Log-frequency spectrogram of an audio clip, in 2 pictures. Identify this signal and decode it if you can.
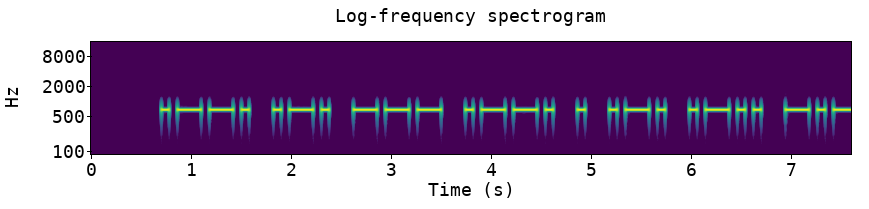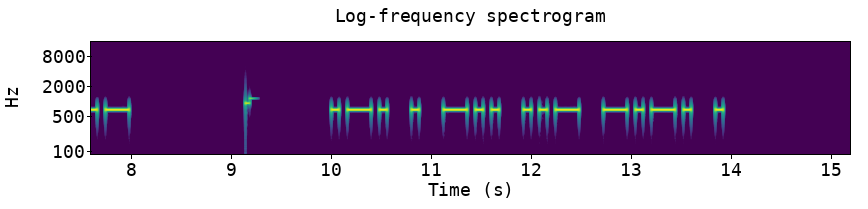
Morse code, heard as a keyed tone, about 15 wpm, 700 Hz. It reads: PROPERLY REDUCE
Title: Sentences from Top 1100 Words - New Word Drill Alt - 15wpm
